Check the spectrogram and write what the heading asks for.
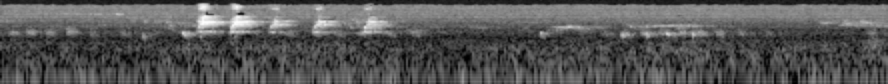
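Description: Birds singing: a quick run of five loud chirps about one and a half seconds in, with softer rapid trilling notes before and after.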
